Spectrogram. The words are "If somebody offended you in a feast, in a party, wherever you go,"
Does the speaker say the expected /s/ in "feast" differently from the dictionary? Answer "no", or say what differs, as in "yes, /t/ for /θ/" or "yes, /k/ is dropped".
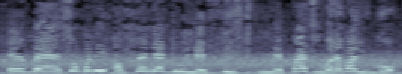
no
